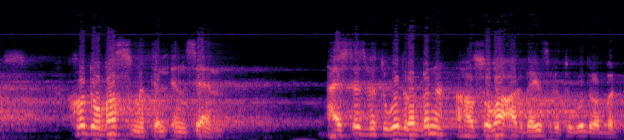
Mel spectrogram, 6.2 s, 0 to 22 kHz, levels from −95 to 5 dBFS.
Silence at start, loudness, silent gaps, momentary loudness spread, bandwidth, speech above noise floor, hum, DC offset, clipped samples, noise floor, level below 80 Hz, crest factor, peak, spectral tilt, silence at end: 0 s; -17 LUFS; none; 10 LU; 6.6 kHz; 36 dB; none; under 0.1%; under 0.1%; -52 dBFS; -62 dBFS; 14 dB; -2 dBFS; -6.5 dB/octave; 0 s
